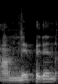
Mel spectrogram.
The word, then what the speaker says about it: Omnipotent: Omnipotent on YouTube. And ooh, I knew I was right. Yeah, it's how it's pronounced. It's omnipotent, like the word.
